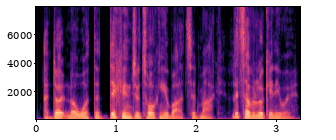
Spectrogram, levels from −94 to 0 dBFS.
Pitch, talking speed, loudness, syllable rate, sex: 135 Hz, 290 wpm, -19 LUFS, 7.4 syllables/s, male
